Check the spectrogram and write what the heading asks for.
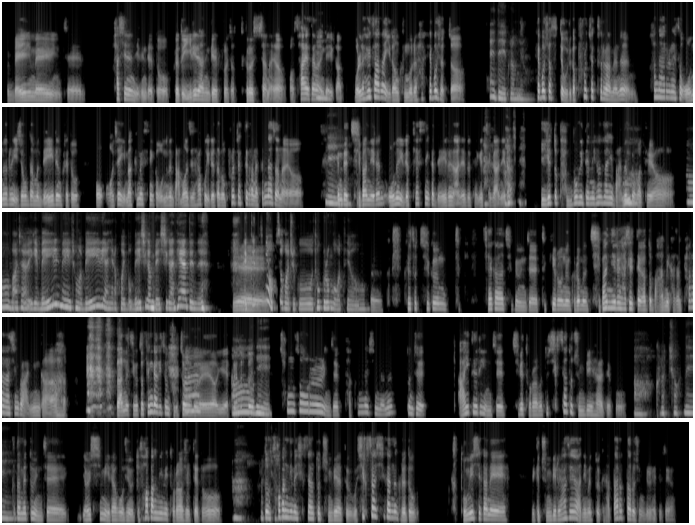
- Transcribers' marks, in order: other background noise; laugh; laughing while speaking: "맞아요"; laugh; laugh; throat clearing
- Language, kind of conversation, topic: Korean, advice, 집에서 어떻게 하면 제대로 휴식을 취할 수 있을까요?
